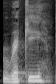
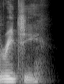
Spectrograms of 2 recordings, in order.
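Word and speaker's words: Ricci: It's R-I-C-C-I. I don't know if it's Ritchie or Ricky, but... – What a name. – Maybe it's Ritchie. – Ritchie? – Yeah, I think that's how they pronounced it, actually.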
